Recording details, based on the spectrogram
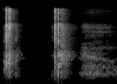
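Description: Slide of a Tokyo Marui Desert Eagle .50AE airsoft pistol being cocked: two sharp, close mechanical clacks with a short gap between them, then a brief scraping rasp.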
